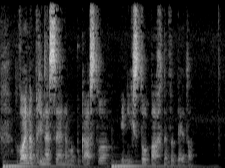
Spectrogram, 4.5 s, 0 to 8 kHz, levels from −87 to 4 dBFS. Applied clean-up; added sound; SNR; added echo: none; Bowed string instrument; 20 dB; none.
